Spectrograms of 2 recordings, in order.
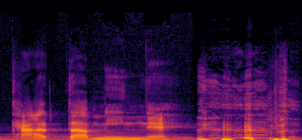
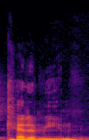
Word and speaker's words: ketamine: after the first time I tried K ketam katamine is that the Japanese pronunciation of ketamine ketamine is it katamine it's ketamine K ketamine ketamine okay that's how that is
